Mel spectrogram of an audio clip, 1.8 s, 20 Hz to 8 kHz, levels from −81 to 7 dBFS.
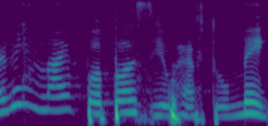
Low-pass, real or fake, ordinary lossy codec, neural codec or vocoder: none; fake; none; codec, 16 kHz, 4 kbps, X-Codec, HuBERT features, trained on balanced general audio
